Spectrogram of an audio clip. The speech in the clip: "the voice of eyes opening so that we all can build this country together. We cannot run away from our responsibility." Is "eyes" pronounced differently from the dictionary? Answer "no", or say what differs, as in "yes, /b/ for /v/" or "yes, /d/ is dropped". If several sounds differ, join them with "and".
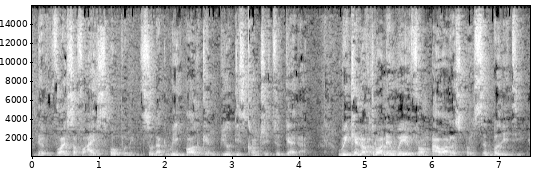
yes, /s/ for /z/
